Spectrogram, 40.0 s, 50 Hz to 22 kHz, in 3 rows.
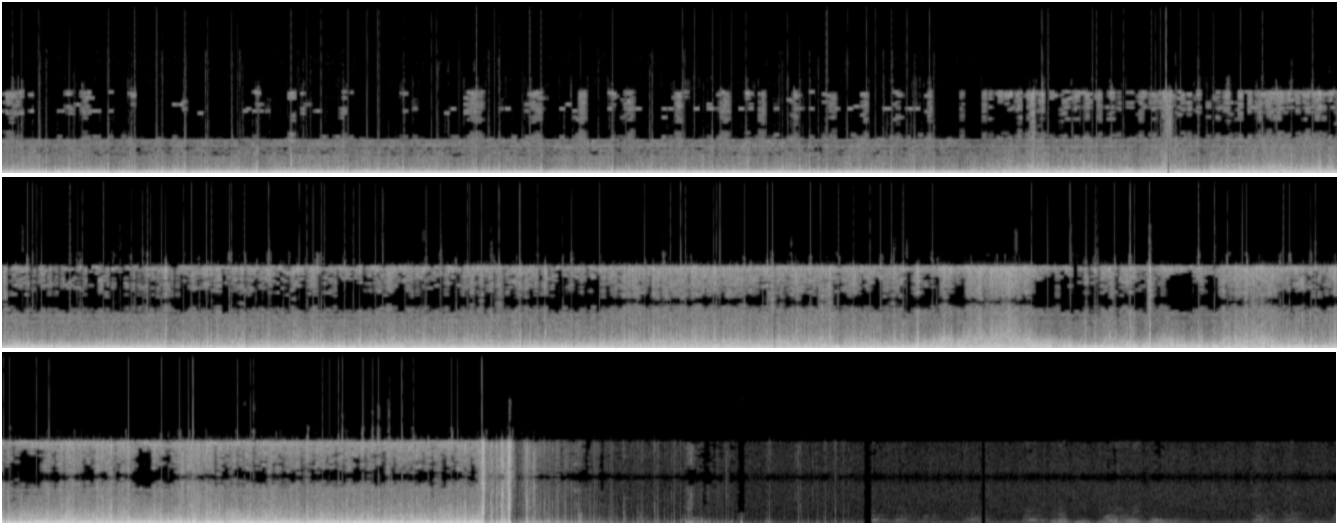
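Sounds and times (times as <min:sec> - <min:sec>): model plane propeller droning: 0:00.0 - 0:31.6
wind rushing over airframe: 0:00.0 - 0:34.2.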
